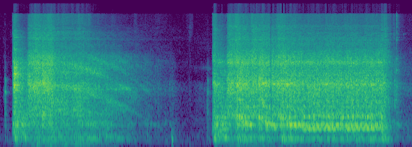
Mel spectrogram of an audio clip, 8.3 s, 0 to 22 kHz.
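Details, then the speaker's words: Engine's first start attempt in 30 years, carburettor bowls being fed fuel by hand, choke diaphragm not closing the choke: steady starter churning at about three and a half beats a second, two long cranks with no catch; cranks but won't start, likely fuel-starved. "I'm just gonna keep adding fuel to it until I get enough fuel to fill up the bowls and hopefully run. Provided that's the only reason it's not running."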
